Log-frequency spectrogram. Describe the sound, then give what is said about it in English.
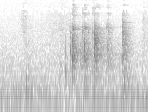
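Empty ceramic mugs clink together as they are carried in from the porch, in a quick, irregular cluster of bright knocks, with a few softer taps and rattles between them over a low background hum. “carries in empty mugs from the porch.”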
